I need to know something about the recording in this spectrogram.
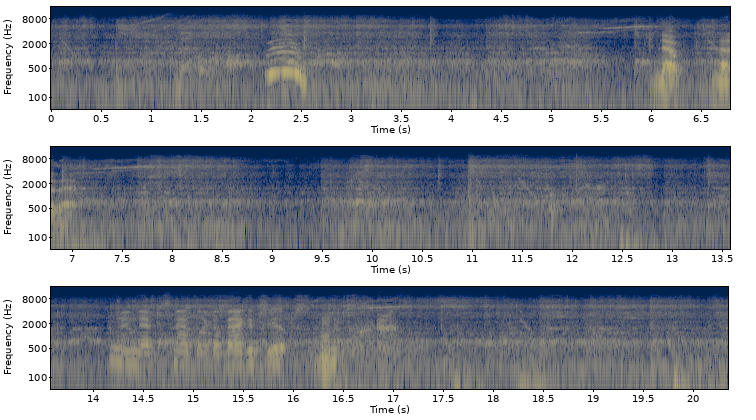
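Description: Video game blasts and zaps sound in quick bursts.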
